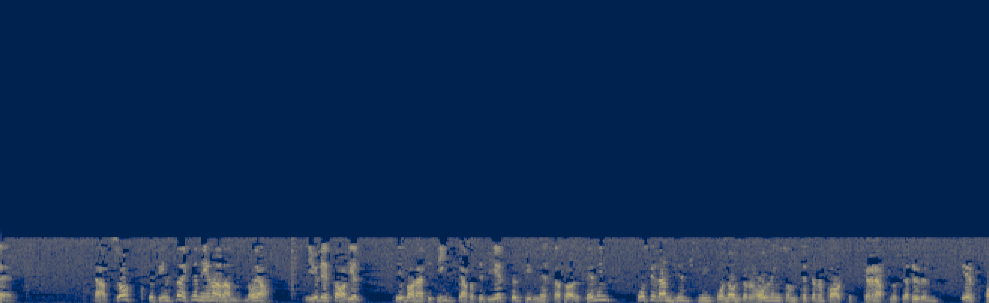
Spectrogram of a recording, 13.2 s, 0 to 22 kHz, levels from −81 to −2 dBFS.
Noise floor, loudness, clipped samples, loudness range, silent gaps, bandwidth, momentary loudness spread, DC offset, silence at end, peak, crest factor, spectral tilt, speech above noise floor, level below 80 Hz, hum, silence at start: -48 dBFS; -29 LUFS; under 0.1%; 3 LU; none; 5 kHz; 16 LU; under 0.1%; 0 s; -12 dBFS; 16 dB; -5.5 dB/octave; 19 dB; -74 dBFS; none; 0 s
